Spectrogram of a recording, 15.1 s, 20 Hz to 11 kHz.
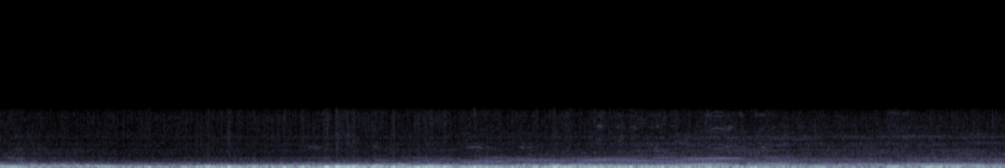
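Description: BMW Z4 M Coupe's S54 inline-six running under way on track, heard from inside the cabin with road and wind noise. The engine note holds steady at first, then climbs in pitch for about five seconds midway as the car accelerates, and levels off near the end.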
